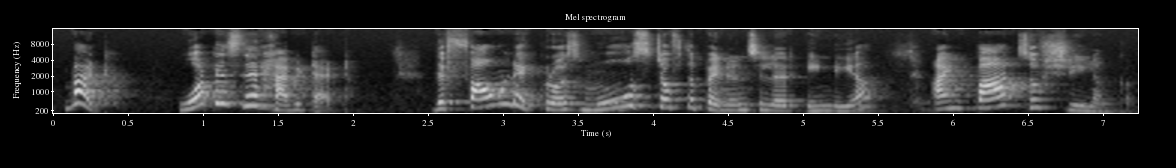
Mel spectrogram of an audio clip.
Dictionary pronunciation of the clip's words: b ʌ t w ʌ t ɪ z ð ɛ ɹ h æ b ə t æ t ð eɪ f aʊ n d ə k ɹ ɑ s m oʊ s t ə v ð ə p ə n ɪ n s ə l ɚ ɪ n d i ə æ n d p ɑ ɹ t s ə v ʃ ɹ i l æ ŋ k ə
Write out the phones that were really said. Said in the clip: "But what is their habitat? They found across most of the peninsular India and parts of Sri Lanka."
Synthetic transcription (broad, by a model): b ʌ t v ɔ t ɪ z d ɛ ɹ h æ b ə t æ t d eɪ f aʊ n d ə k ɹ ɑ s m oʊ s t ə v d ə p ə n ɪ n s ə l ɚ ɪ n d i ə æ n d p ɑ ɹ t s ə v ʃ ɹ i l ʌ ŋ k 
